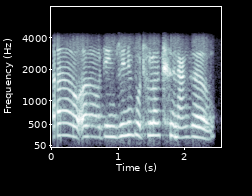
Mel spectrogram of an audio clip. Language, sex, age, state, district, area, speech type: Bodo, female, 45-60, Assam, Chirang, rural, conversation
